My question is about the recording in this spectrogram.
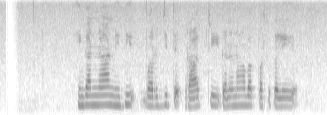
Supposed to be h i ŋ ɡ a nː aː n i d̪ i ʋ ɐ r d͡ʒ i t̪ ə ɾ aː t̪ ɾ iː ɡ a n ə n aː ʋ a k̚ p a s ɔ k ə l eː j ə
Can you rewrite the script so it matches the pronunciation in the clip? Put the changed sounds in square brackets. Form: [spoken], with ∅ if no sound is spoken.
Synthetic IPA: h i ŋ ɡ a nː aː n i d̪ i ʋ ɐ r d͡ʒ i t̪ ə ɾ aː t̪ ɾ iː ɡ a n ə n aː ʋ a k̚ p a s [u] k ə l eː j ə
